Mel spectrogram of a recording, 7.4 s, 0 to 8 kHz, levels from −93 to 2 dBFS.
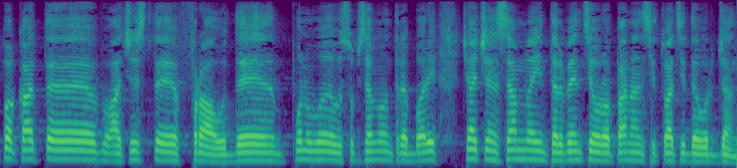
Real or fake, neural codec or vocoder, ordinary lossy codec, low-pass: real; none; none; none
